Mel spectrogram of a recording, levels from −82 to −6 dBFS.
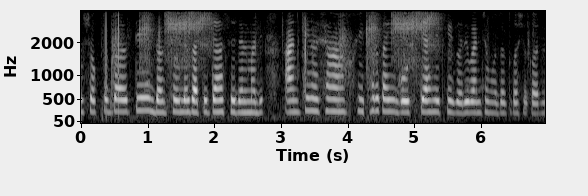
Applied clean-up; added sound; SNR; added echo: none; Fart; 14 dB; none.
